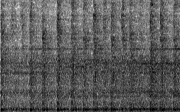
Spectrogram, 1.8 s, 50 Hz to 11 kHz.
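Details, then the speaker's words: New OBR 46cc two-stroke gas engine with silenced pipe in upgraded Losi 5T 1/5 truck, first start-up, not yet broken in: crisp, rapid buzz with steady, even beat, no misses or rattles; running cleanly, pipe shockingly quiet. "Yeah once that engine's broken in, it'll be rippin. That pipe is shockingly quiet. Sounds awesome, Ev."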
